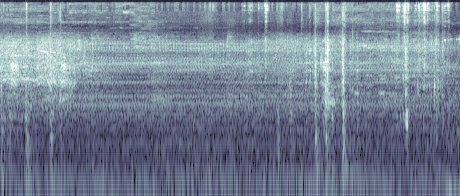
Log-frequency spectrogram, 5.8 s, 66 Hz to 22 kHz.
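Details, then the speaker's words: 2006 Honda Odyssey that won't start in Park, started in neutral with a foot on the brake; the owner blames the transmission park sensor, not the battery or alternator. It catches and settles into a steady low rumble with key clicks. "it'll start right up and that's how you get around it won't start there's nothing wrong with the batteries or the alternator or nothing is just the parking sensor on the car on the transmission"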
